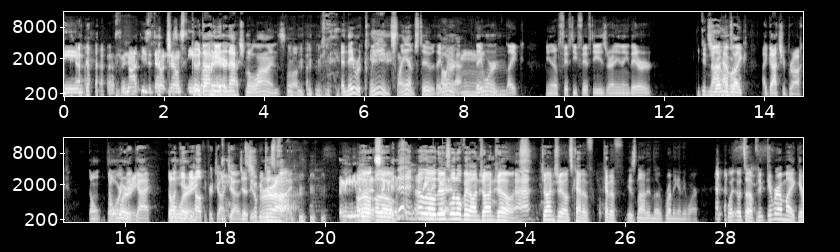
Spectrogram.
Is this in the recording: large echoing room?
no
